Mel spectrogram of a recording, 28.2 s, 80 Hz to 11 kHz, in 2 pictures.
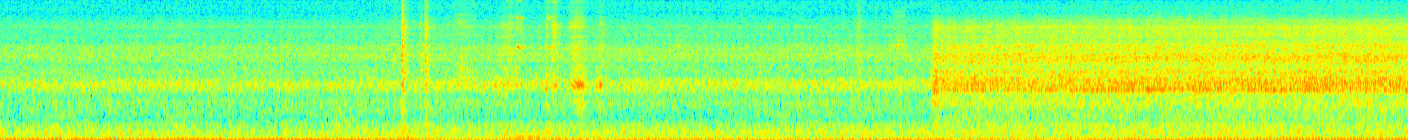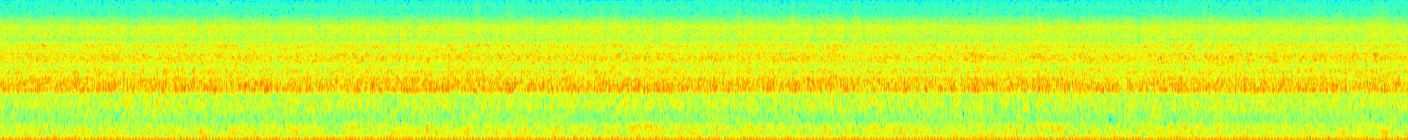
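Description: BMW 2002 ti's four-cylinder engine idling steadily, heard from inside the car. About nine seconds in, a harsher, brighter noise joins suddenly and stays to the end.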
